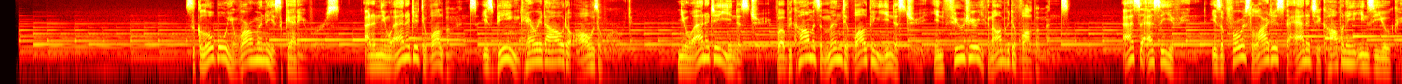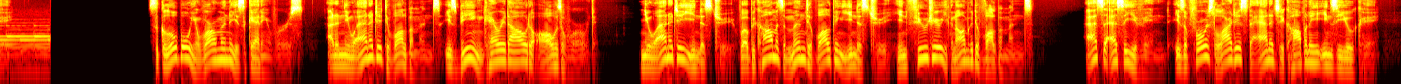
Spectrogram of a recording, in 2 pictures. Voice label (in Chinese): W男, 英语企业宣传片, 大气科技; SSE-Wind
